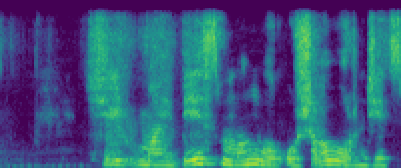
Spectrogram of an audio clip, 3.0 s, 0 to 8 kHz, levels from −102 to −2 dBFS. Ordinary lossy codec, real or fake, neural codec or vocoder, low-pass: none; fake; vocoder, 44.1 kHz, 128 mel bands, Pupu-Vocoder; 7.2 kHz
